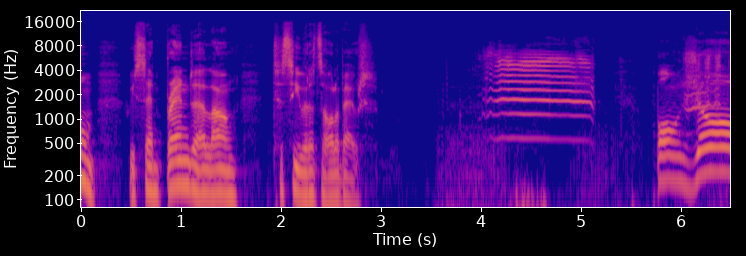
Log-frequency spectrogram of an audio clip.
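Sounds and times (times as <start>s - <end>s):
speech: 0.0s - 3.0s, 5.8s - 6.4s
goat bleating on a back lawn: 3.7s - 6.4s.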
